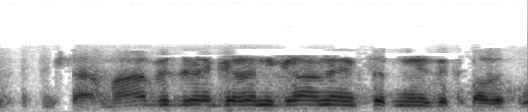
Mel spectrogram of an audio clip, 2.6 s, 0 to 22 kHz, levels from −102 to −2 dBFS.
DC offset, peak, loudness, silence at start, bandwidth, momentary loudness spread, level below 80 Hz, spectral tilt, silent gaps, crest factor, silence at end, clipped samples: under 0.1%; -6 dBFS; -19 LUFS; 0.2 s; 3.6 kHz; 7 LU; -60 dBFS; -10.5 dB/octave; none; 14 dB; 0 s; under 0.1%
